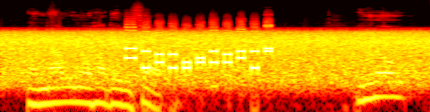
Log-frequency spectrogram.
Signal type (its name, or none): multi-frequency trunk signalling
